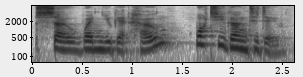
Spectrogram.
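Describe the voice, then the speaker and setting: Woman playing an animated, upbeat therapist. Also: lowish voice, normal speed, breathy edge. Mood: earnest encouragement. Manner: earnest, reassuring. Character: upbeat, encouraging female therapist, slightly daft. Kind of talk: radio play acting.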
